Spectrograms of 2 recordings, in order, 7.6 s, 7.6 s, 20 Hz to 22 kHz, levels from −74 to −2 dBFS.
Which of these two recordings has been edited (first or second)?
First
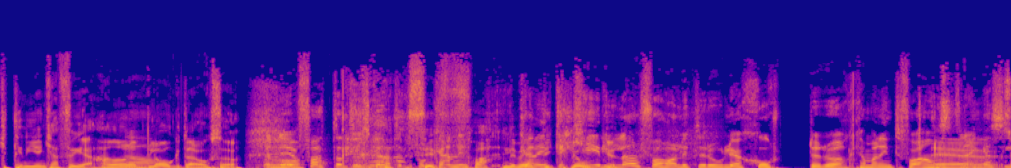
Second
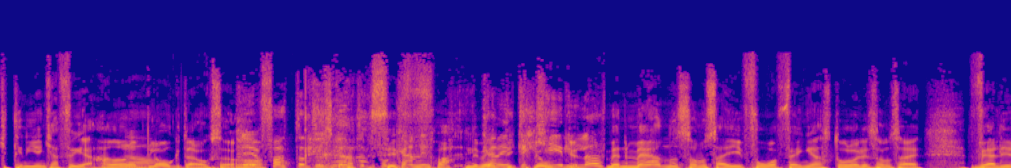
second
